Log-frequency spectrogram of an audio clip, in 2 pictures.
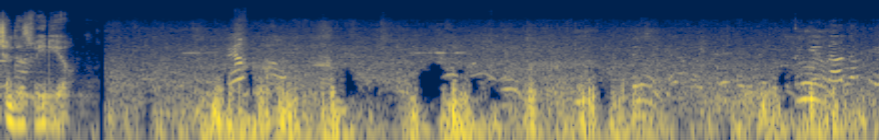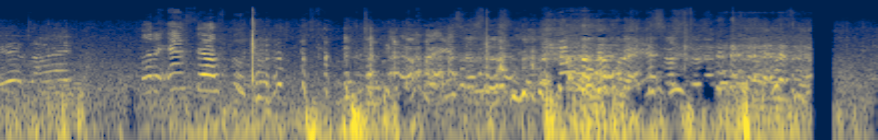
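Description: Young women laugh and chatter outdoors.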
